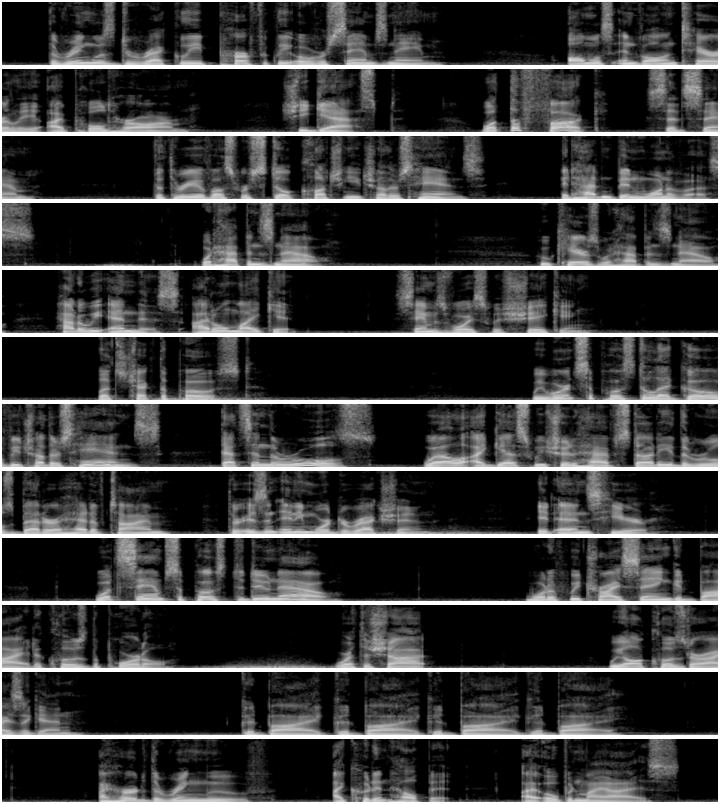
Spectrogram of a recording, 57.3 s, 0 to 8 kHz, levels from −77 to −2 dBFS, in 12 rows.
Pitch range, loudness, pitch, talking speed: 100-140 Hz, -20 LUFS, 115 Hz, 145 wpm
